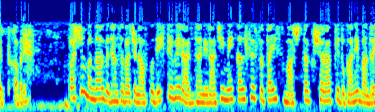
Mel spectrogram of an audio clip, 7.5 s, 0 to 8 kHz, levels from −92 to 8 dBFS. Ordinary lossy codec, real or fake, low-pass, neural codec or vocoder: none; real; none; none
